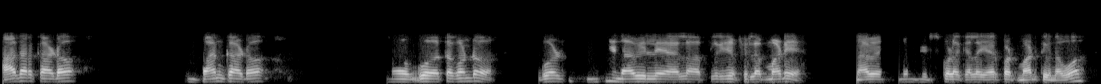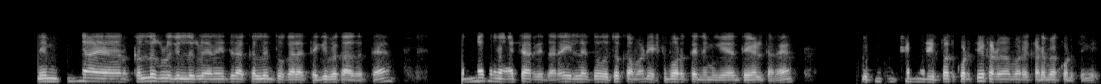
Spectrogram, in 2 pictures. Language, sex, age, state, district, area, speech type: Kannada, male, 60+, Karnataka, Chikkaballapur, rural, conversation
